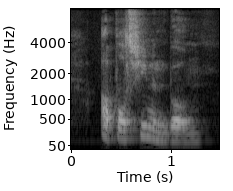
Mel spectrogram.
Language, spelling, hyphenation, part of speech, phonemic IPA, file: Dutch, appelsienenboom, ap‧pel‧sie‧nen‧boom, noun, /ɑ.pəlˈsi.nə(n)ˌboːm/, Nl-appelsienenboom.ogg
- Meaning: orange tree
